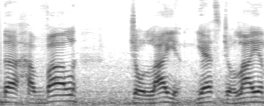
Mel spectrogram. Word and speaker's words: Jolion: haval Joe lion yes Joe lion like I mentioned in the walk around that's how the name of the vehicle is uh pronounced and you know what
